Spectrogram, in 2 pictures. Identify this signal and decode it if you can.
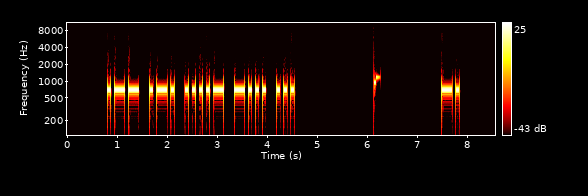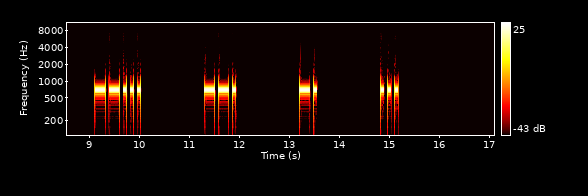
Morse code, heard as a keyed tone, about 17 wpm, spaced as for 9 wpm, 700 Hz. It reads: WR4BS N7GNS
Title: USA Call Signs - 5 Characters - 6x Character Spacing - 17wpm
